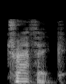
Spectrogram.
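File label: "traffic", American English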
